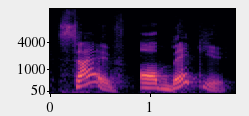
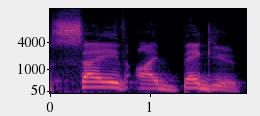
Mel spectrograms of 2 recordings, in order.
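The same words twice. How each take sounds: First: South African accent. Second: Said in the usual way. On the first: Shown as a demonstration. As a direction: save I beg you in South African accent. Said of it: "needs to be said with a South African accent". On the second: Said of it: "which really needs to be said with a South African accent".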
